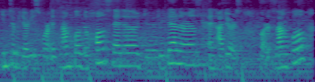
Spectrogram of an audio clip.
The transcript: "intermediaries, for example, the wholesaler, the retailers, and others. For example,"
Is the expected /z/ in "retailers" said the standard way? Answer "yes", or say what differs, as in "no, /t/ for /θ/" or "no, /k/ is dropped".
no, /s/ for /z/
